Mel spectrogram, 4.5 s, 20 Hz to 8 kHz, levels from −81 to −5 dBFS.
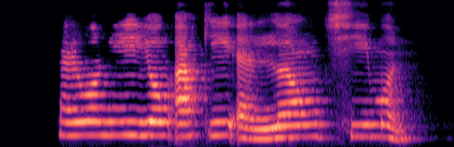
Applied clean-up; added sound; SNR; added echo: neural mask model Resemble Enhance denoiser.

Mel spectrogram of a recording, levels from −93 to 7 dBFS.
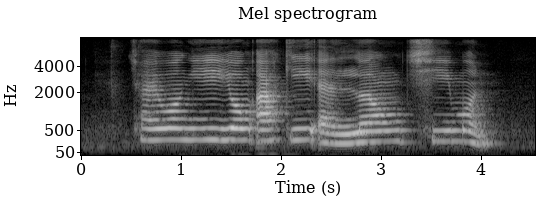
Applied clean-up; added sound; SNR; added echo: none; none; none; none.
